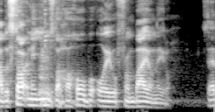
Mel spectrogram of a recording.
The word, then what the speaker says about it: jojoba: focus on the jojoba a lot of people um pronounce it jojoba but it's actually jojoba so as i said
